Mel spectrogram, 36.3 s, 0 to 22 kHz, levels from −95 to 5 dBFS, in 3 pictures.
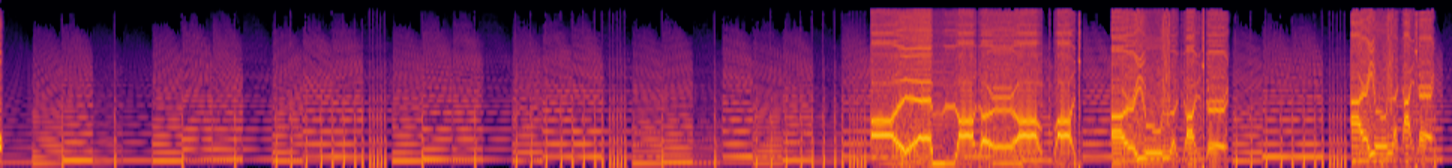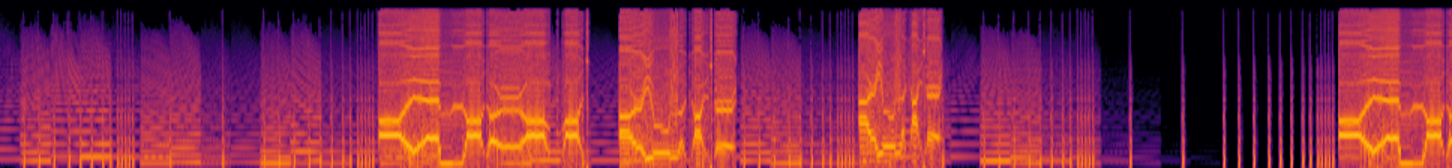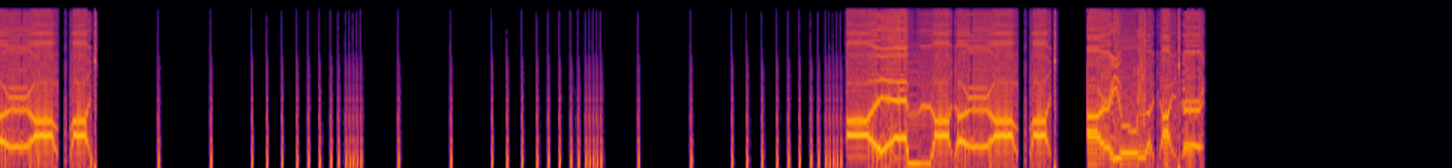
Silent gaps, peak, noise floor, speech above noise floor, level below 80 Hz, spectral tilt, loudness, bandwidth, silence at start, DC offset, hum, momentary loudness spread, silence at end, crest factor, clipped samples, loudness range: none; -2 dBFS; under -90 dBFS; over 75 dB; -42 dBFS; -3.5 dB/octave; -16 LUFS; 17 kHz; 0 s; under 0.1%; none; 22 LU; 2.05 s; 18 dB; under 0.1%; 16 LU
